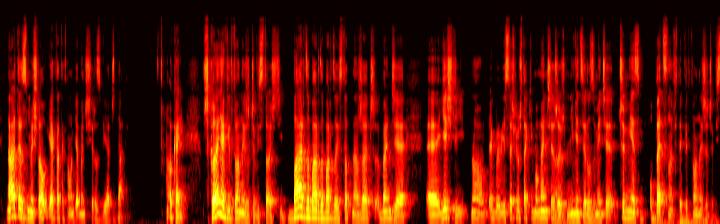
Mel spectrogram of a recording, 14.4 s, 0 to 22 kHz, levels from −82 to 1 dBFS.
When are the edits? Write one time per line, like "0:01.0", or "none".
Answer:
0:11.1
